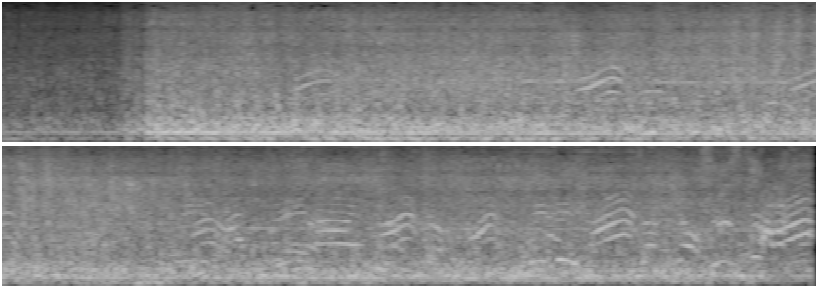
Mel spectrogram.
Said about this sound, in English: A Huey lowers down into the piazza by the wounded GI outside the school.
